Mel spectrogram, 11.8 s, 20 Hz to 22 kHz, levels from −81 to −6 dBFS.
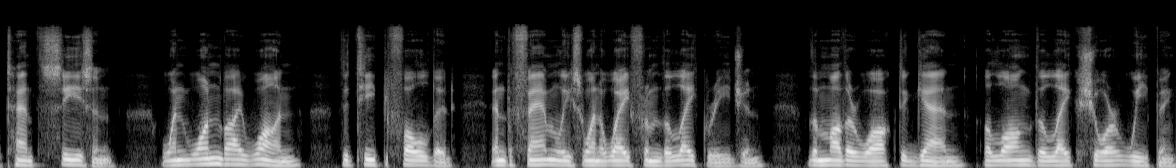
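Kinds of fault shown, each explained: Skip ahead: at 3.87 s roughly 0.4 s of speech is dropped and playback joins the two sides directly, with no fill. The waveform shows unrelated stretches butted together; spectrogram harmonics break off and restart abruptly.
Jitter buffer speed-up: to shrink an overfull buffer, the receiver repeatedly cuts short pitch-period pieces, so speech runs about 7% fast from 4.43 to 5.11 s and 10% fast from 5.85 to 7.10 s at unchanged pitch. Spectrogram harmonic spacing holds while syllables compress in time.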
